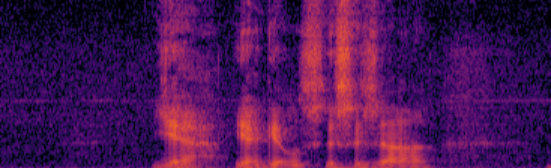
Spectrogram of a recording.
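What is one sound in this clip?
A man speaks briefly and calmly into a nearby microphone.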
